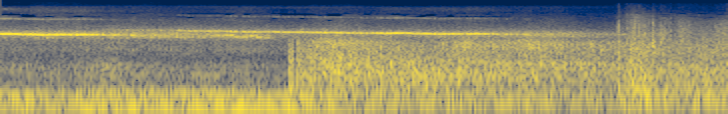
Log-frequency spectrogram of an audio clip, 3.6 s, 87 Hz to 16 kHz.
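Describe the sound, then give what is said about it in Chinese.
Bombs exploding at night in the second wave of the air raid on Dresden, as 529 British Lancaster bombers drop 1,800 tons of bombs: a dense, continuous rumble of blasts over a thin, steady high whistle that slowly sinks in pitch, with a fresh burst near the end. “哎，尽管如此，这个第二轮攻击中，五百二十九架兰开斯特又扔下了一千八百吨炸弹。”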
